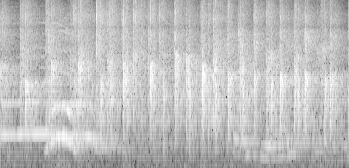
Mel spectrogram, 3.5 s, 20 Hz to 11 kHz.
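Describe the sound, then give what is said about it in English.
Audience applause: a dense, steady patter of many hands clapping for a few seconds, with a few voices whooping and calling out over it. “Big round of applause for Oz 9.”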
